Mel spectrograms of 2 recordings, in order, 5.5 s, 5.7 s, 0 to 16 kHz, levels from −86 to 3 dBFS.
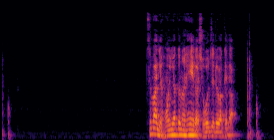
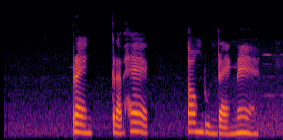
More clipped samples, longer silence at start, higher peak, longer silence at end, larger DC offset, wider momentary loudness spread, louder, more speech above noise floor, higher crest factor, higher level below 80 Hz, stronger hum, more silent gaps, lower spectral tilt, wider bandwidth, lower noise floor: neither; first, 2.95 s vs 1.45 s; about the same, -6 dBFS vs -4 dBFS; first, 0.3 s vs 0 s; neither; second, 10 LU vs 15 LU; about the same, -24 LUFS vs -26 LUFS; first, 54 dB vs 32 dB; about the same, 22 dB vs 22 dB; first, -60 dBFS vs -72 dBFS; neither; neither; about the same, -6.5 dB/octave vs -6.5 dB/octave; first, 11 kHz vs 7.6 kHz; first, -77 dBFS vs -57 dBFS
